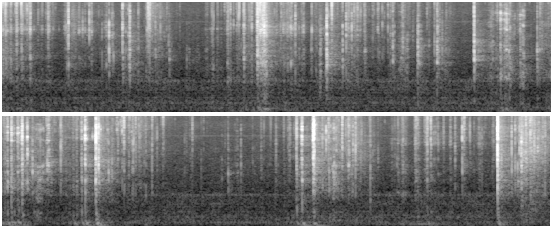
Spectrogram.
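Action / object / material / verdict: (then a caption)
scrape / bar soap shaved with a knife blade / soap / none. A utility knife blade shaves curls from a dry cream-colored bar of Nevskaya Cosmetics solid soap. It makes dry, crisp, bright scraping and crumbling sounds with sharp ticks and snaps, in uneven bursts with quiet gaps between them.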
